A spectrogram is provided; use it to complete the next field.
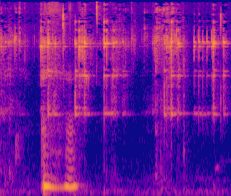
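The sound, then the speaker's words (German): Metal carnival association medals clink and jingle together as they are put on, in two close, bright bursts, a rapid shimmer of small metallic chinks with a short pause between them, and a brief low voiced sound at the start. “das Klimpern.”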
